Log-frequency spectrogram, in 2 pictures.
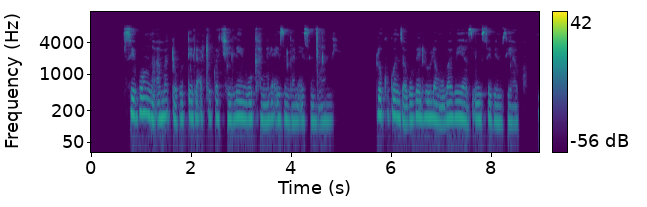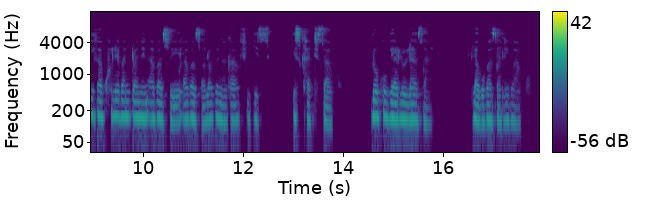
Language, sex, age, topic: North Ndebele, male, 36-49, health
